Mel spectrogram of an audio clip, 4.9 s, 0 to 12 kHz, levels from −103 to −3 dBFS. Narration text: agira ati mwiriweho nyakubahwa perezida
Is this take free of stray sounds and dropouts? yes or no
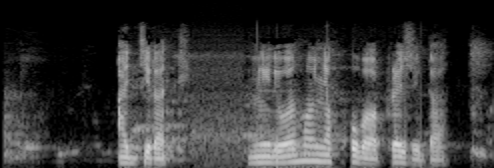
yes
